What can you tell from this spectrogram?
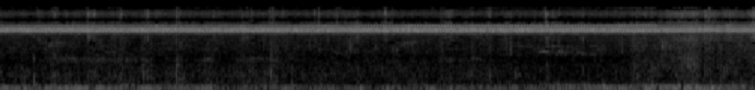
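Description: Near silence: a faint, steady high-pitched insect chorus, with a soft low rumble underneath and a few faint scattered ticks.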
